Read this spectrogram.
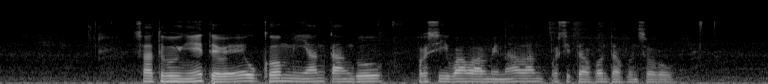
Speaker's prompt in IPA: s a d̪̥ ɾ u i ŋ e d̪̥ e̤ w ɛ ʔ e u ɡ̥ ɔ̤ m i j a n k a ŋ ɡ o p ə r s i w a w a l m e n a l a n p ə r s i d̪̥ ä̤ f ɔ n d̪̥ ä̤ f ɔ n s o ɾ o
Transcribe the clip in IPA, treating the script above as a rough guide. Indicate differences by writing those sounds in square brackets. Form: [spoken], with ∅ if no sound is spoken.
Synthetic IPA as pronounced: s a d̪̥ ɾ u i ŋ e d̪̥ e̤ w [e] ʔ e u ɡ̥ ɔ̤ m i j a n k a ŋ ɡ o p ə r s i w a w a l m e n a l a n p ə r s i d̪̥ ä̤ f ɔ n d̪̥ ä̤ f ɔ n s o ɾ o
